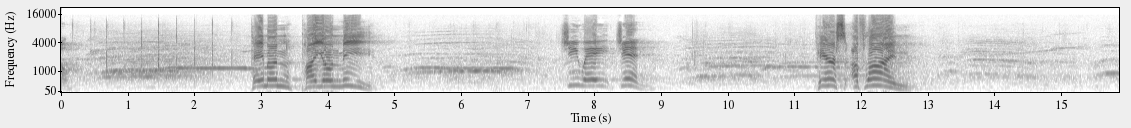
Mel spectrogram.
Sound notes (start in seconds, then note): 0.0 applause; 5.1 applause and cheering; 9.3 applause and cheering; 14.1 applause and cheering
